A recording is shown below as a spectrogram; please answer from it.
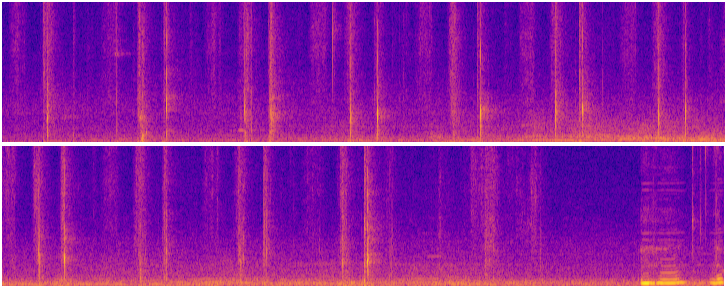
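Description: Tarot cards are shuffled close by in a run of crisp, riffling bursts and soft slaps that come in irregular clusters, with a faint voice murmuring underneath.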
